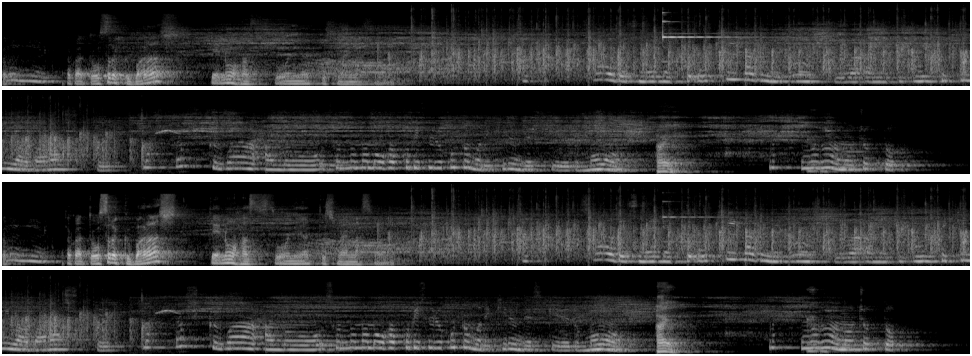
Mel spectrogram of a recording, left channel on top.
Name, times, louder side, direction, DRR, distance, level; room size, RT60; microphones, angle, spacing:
voice 1, 0.0-0.5 5.2-5.3 5.8-10.8 11.1-15.9 17.3-18.6, right 1 dB, 25° right, 4 dB, 1.7 m, -31 dB
voice 2, 0.6-1.7 2.1-3.9 16.2-16.5 17.7-17.9, right 4 dB, 80° right, 9 dB, 0.8 m, -27 dB
sound 1, 1.1-6.8 7.2-18.0, left 5 dB, 45° left, 3.4 m, -44 dB
Applause, 2.8-11.5, left 1 dB, 5° left, 0.4 m, -35 dB
sound 2, 6.6-8.9, left 15 dB, 75° left, 0.5 m, -31 dB
16.5 x 12.5 x 6.6 m, 1.0 s
head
